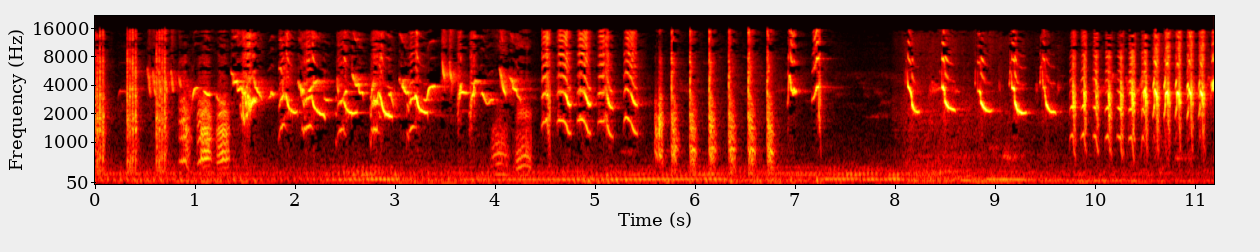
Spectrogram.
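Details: Javan myna male singing very actively with head-bobbing: rapid jumbled squawks and rising whistles, then a series of sharp clicking strokes and fast, speeding-up rattles toward the end, over a low indoor hum.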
